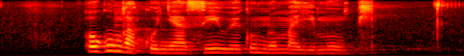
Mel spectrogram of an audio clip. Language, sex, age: Zulu, female, 19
